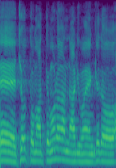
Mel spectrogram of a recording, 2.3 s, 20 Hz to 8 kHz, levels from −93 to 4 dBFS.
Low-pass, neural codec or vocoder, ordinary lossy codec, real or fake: none; none; none; real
